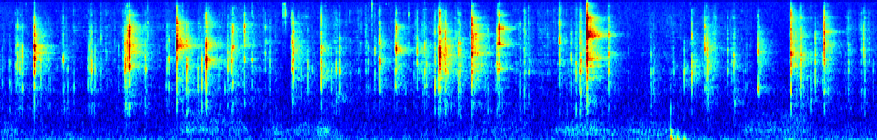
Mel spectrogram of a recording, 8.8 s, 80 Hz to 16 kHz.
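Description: A bundle of about 15 to 20 sharpened wooden colored pencils, held in both hands, is rattled and rubbed together with long nails and fingers. Quick, bright wooden clicks and rattles come in irregular bursts over a soft rustle, with one duller low thump near the end.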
